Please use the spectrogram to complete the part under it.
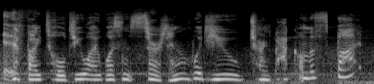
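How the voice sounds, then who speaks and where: A dutiful female commander and diviner from a video game, played by a woman. Her voice sits on the high side, and she speaks formally and precisely, like someone used to authority. Clear music plays underneath. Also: natural voice. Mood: calm, explanatory. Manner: formal, measured, articulate. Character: proud, dutiful female diviner, youthful-sounding commander and lecturer. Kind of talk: English video game voice acting. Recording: music behind the voice.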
